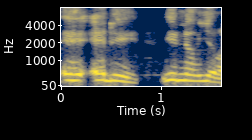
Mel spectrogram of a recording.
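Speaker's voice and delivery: high-pitched voice with laughter.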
